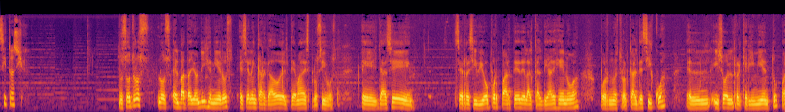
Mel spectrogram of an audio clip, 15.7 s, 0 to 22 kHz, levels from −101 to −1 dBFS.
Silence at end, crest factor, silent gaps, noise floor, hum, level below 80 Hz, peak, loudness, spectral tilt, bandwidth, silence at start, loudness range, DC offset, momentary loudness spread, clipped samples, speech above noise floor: 0 s; 16 dB; none; -49 dBFS; none; -64 dBFS; 0 dBFS; -16 LUFS; -5 dB/octave; 14 kHz; 0 s; 2 LU; under 0.1%; 8 LU; under 0.1%; 34 dB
